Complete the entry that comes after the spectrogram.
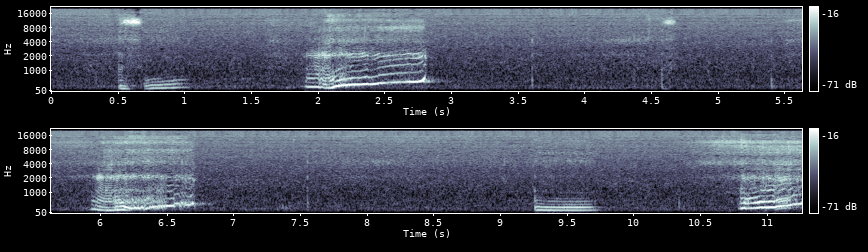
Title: Snoring Katie Pug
